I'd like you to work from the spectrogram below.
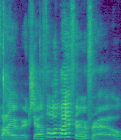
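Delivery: pompous rich man, gushing; hammy snobbish aristocrat; pretentious voice. Acted. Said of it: "I do a mean pretentious".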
